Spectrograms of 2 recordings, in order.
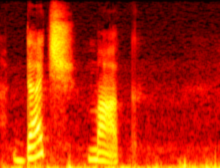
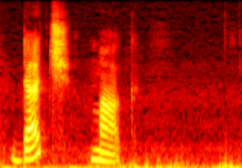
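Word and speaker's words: Deutsche Mark: currency of germany and it is pronounced dutch mark it is spells d e u t s c h e dutch mark and the next one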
